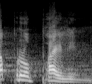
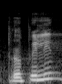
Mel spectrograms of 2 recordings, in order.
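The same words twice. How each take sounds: First: प्रोपाइलिन with a "pai" diphthong; प्रोपाइलिन, middle syllable rhyming with "pie"; alternative pronunciation. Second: प्रोपिलीन with a short "pi" syllable; प्रोपिलीन, middle syllable "pi", not "pai"; short-i pronunciation. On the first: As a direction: say प्रोपाइलिन as pro-PIE-lin. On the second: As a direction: say प्रोपिलीन as pro-pi-LEEN. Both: Shown as a demonstration. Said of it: "आपको जो चाहिए वो आप बोलो".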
